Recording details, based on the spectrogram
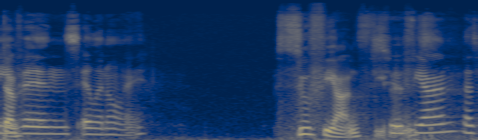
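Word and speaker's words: Sufjan: down I wrote down Stevens Illinois sufan Stevens sufan that's how you say it yeah cool um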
